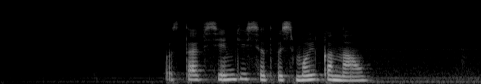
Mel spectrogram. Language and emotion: Russian, neutral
